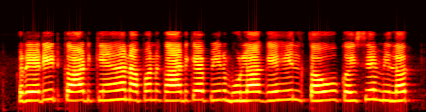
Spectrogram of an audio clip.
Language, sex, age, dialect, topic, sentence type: Magahi, female, 25-30, Western, banking, question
